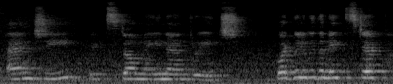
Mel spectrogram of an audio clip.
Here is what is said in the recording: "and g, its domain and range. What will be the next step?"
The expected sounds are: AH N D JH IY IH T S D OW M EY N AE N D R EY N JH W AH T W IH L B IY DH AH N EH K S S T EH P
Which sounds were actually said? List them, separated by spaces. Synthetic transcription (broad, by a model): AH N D JH IY IH T S D OW M EY N AE N D R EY JH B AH T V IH L B IY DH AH N EH K S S T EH P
